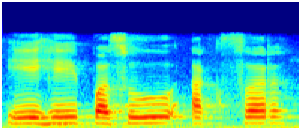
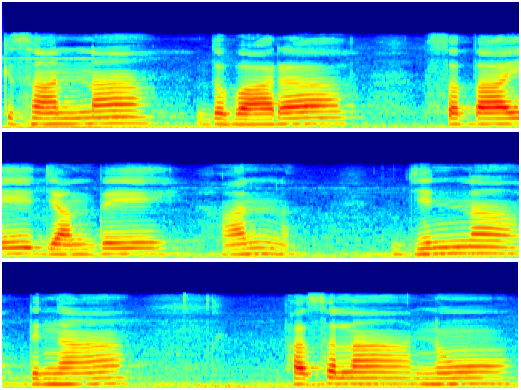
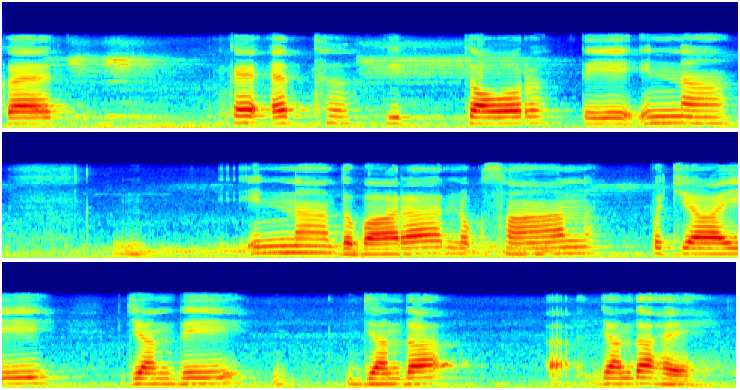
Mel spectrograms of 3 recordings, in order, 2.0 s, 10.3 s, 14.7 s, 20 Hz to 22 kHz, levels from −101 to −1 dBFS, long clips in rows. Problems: none marked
